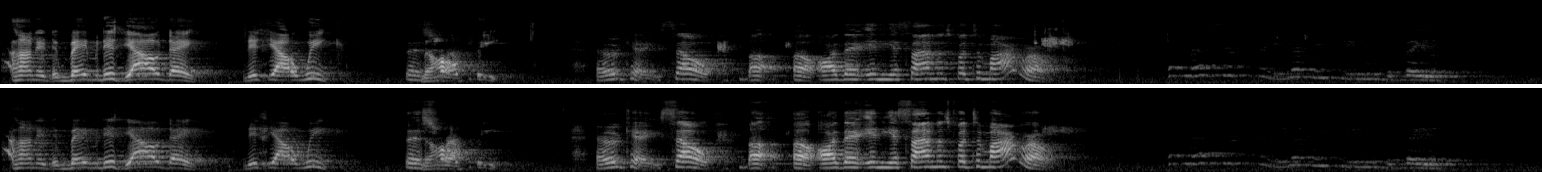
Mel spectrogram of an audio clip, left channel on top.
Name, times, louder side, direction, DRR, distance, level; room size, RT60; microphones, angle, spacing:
voice 1, 0.1-2.0 2.4-3.3 4.2-5.0 10.4-10.7, left 6 dB, 55° left, 0.6 m, -30 dB
voice 2, 4.1-4.6 5.7-10.6, right 6 dB, 55° right, 0.6 m, -31 dB
voice 3, 11.7-14.4, left 2 dB, 30° left, 2.9 m, -50 dB
17.0 x 14.5 x 4.0 m
head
